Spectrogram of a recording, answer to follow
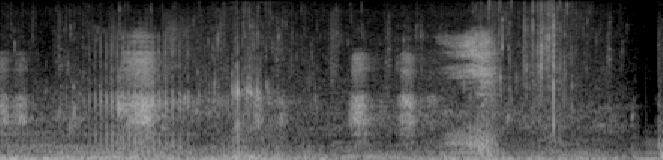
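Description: A woman breathing hard in short, irregular gasps, about five breaths, on a film soundtrack.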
